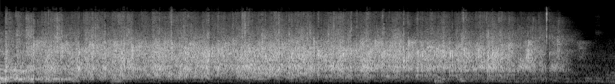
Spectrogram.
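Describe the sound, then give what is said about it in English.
A crowd at a union speech applauds loudly and steadily, a dense wash of clapping that holds for about five seconds before quickly fading out. “That's an applause line.”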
